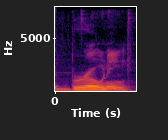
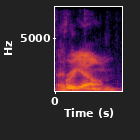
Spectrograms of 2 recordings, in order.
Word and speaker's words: Brionne: So it's pure water and then evolves into Brony, I think. Brionne. I'm gonna be honest. This is probably the first Pokemon name I cannot pronounce for the life of me. I think it's Brionne. Brionne, that's it. Yeah, it's Brionne. Yeah, Brionne, which is also pure water.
